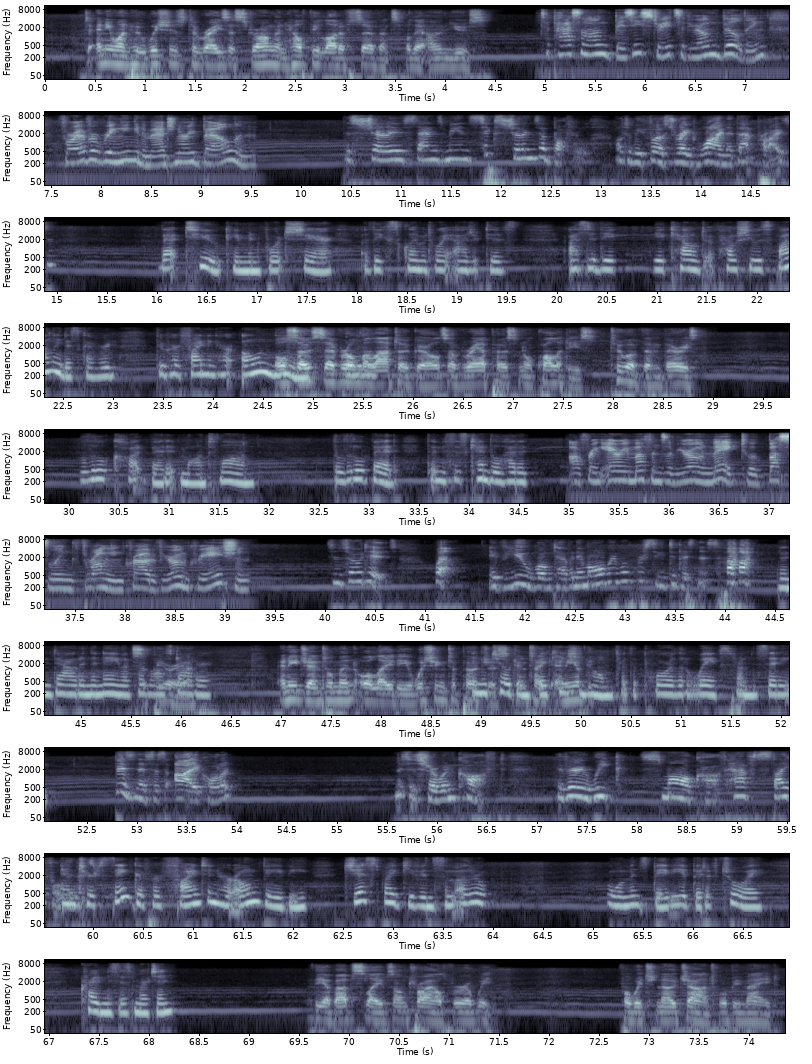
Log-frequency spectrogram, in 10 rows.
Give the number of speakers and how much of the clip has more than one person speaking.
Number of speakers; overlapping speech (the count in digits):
4, about 5%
